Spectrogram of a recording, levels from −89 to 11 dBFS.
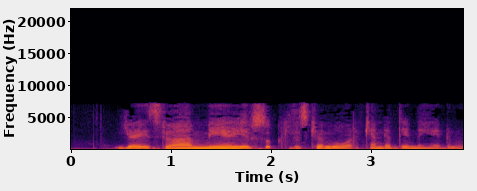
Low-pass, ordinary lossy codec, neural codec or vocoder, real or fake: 7.2 kHz; MP3, 32 kbps; codec, 16 kHz, 0.5 kbps, X-Codec, HuBERT features, trained on general audio; fake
